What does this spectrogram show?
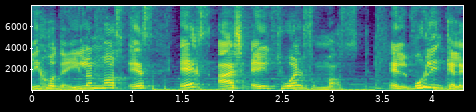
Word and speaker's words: X Æ A-12: El nombre se pronuncia XHA12 y su significado es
